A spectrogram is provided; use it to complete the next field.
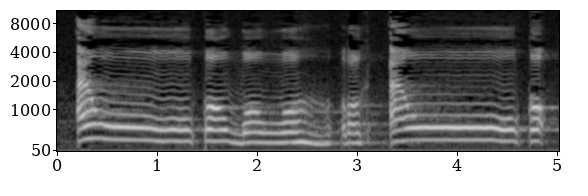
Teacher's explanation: Ketika nun mati tanwin bertemu dengan 5 huruf tadi, maka harus terdengar suara gunnah yang menebal atau disebut dengan tafkhimul gunnah. Contoh, nun mati ketemu dengan qaf, anqadha, tidak dibaca anqadha, tidak anqa, tapi anqadha, anqa.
